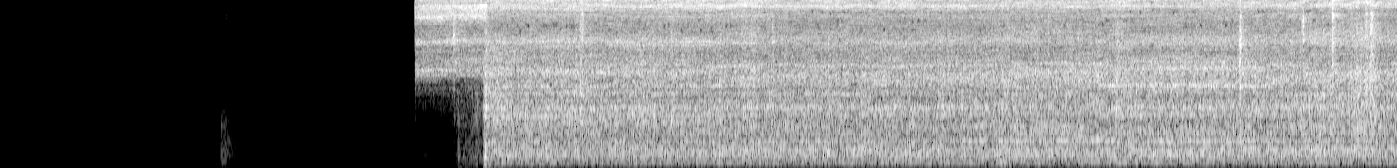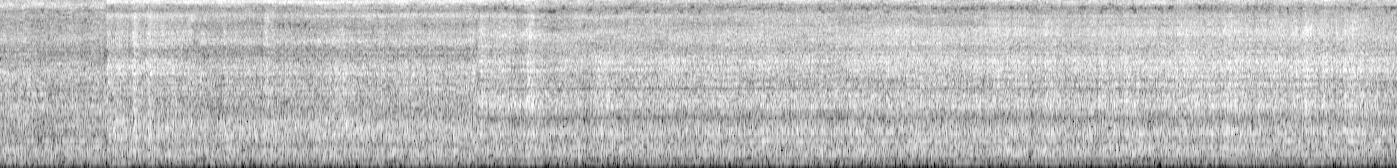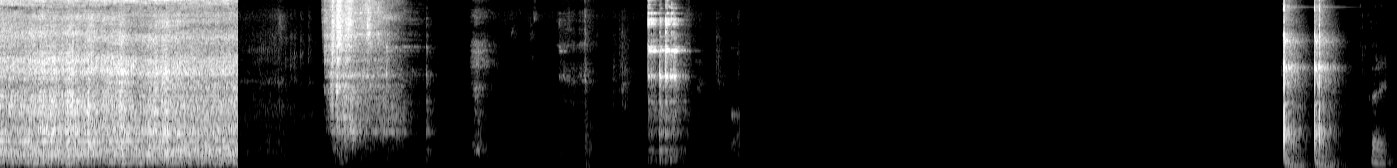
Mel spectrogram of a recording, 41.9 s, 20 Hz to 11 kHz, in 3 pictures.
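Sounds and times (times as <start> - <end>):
gas torch hissing: 4.2 - 30.4, 31.2 - 32.1.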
